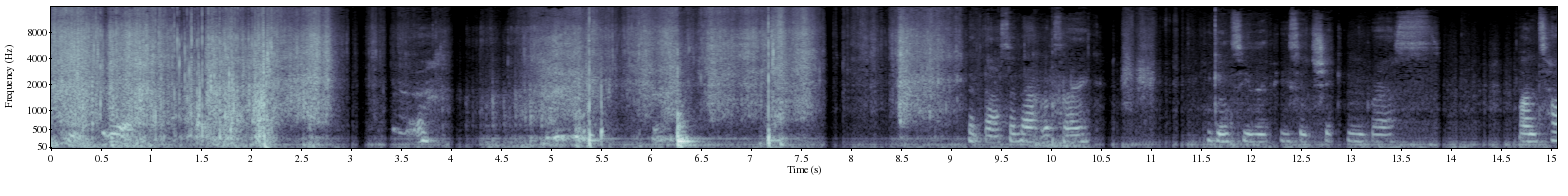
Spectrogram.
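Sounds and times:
plastic bag rustling and crinkling: 0:00.0 - 0:03.4, 0:04.6 - 0:09.6.

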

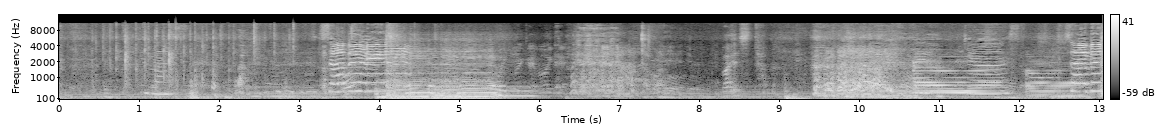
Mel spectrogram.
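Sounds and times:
electric guitar and keyboard: 0:04.0 - 0:05.7.

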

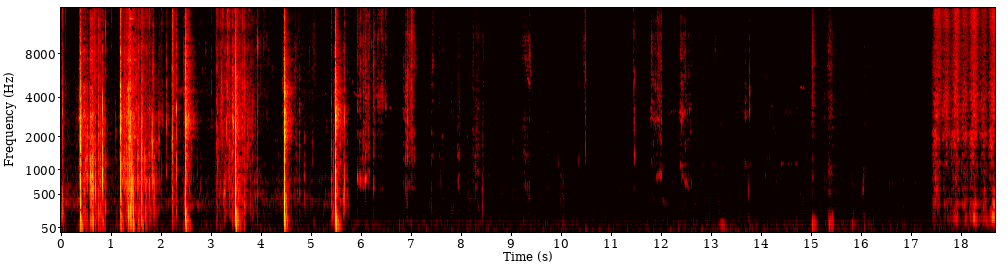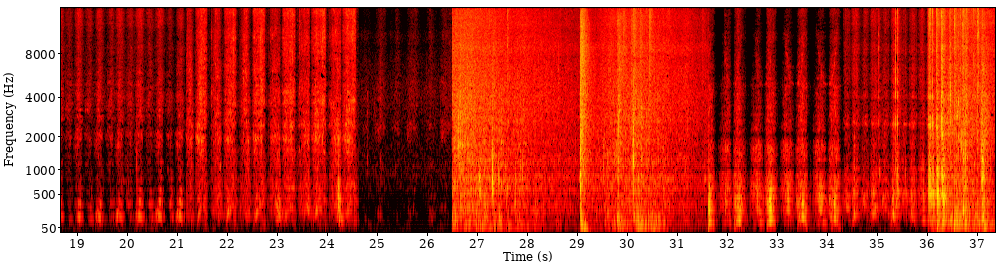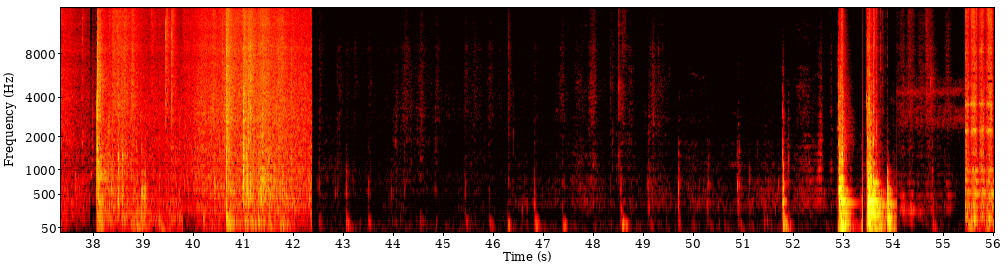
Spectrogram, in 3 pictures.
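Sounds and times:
hand saw cutting wood: 0:17.4 - 0:28.2, 0:31.5 - 0:37.2, 0:55.4 - 0:56.0.

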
